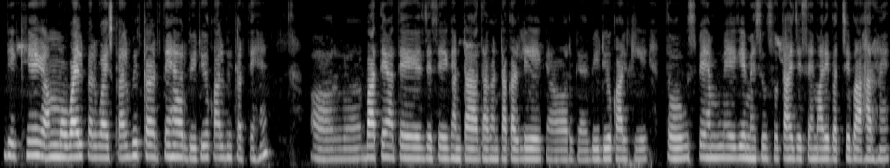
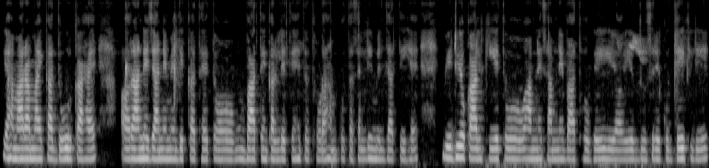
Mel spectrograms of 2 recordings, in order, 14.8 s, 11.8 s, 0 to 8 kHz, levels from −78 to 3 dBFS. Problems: constant background noise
